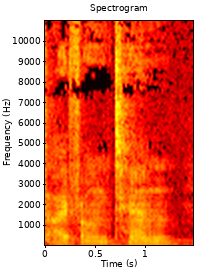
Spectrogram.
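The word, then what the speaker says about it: iPhone X: Roman numeral X, pronounced iPhone 10, with facial recognition called Face ID, with an infrared camera.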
